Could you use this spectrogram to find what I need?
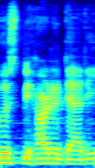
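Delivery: normal talking voice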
